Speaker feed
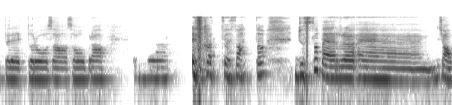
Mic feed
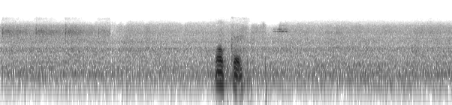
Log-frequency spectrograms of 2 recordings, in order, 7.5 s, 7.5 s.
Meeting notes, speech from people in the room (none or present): present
